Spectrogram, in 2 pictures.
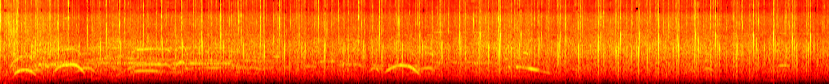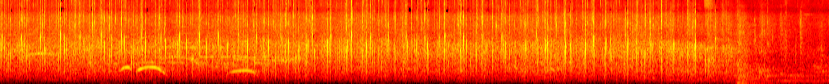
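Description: Audience applauding steadily, with a few short whoops and cheers over the clapping. The applause dies away near the end.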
